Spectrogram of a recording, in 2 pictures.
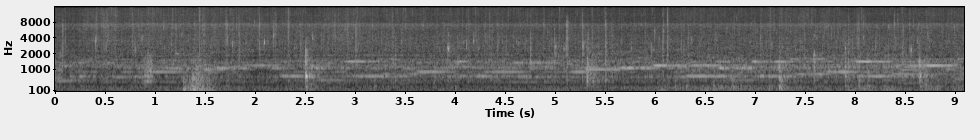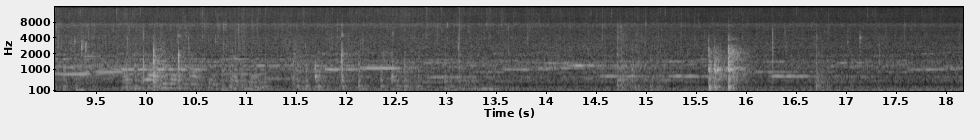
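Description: Diced onion sizzling and crackling as it fries in hot oil in a pot, with a wooden spatula stirring it; one louder knock near the end.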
